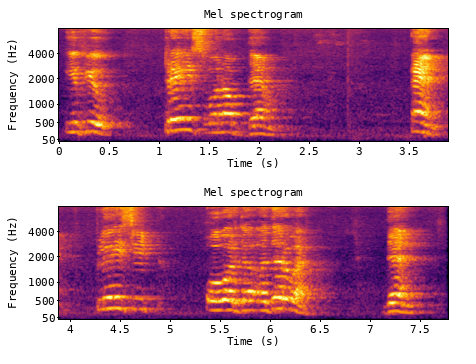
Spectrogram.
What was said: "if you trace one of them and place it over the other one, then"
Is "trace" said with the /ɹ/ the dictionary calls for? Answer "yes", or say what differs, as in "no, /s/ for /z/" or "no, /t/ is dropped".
yes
